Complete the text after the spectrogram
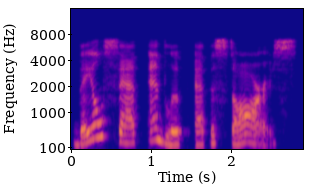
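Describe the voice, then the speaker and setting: A woman reading a children's story aloud from a script, in an expressive, deliberate way for young listeners. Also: medium pitch, highs cut off. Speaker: storybook reader.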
